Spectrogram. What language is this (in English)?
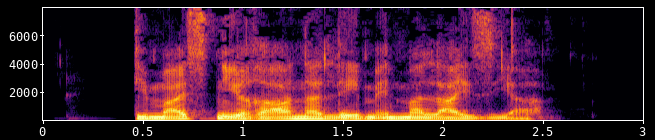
German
